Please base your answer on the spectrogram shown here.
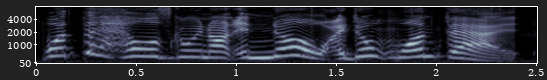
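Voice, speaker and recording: A woman's voice: medium pitch, animated, moderate pace, smooth, no echo, clean studio sound, natural voice. A woman voicing a timid, downbeat young waitress. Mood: alarmed.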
